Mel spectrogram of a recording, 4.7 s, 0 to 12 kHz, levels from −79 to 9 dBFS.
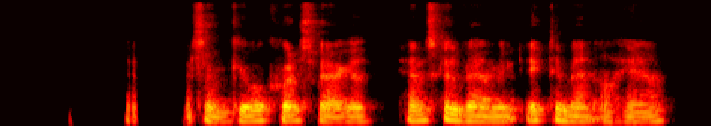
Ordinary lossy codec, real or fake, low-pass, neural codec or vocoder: MP3, 96 kbps; fake; 10.8 kHz; autoencoder, 48 kHz, 128 numbers a frame, DAC-VAE, trained on Japanese speech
